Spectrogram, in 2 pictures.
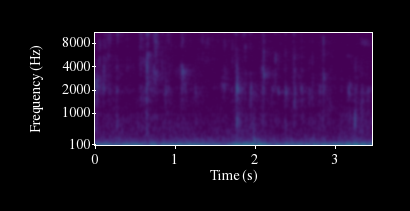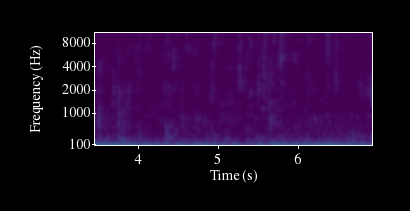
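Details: Cautious young male cat indoors, enjoying a morning meal. Louder, sparser bites and crunches arrive in uneven bursts, with a constant deep hum underneath.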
